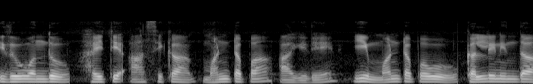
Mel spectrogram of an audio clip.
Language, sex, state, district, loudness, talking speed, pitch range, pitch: Kannada, male, Karnataka, Dharwad, -22 LUFS, 100 wpm, 115-130 Hz, 125 Hz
